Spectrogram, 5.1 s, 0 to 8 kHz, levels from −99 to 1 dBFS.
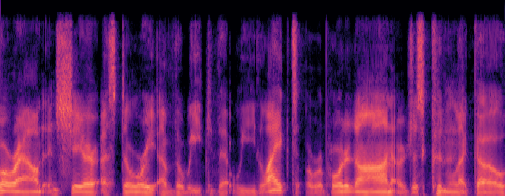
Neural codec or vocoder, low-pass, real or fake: codec, 24 kHz, 3 kbps, HILCodec; 7.2 kHz; fake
